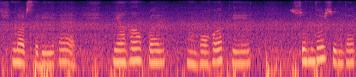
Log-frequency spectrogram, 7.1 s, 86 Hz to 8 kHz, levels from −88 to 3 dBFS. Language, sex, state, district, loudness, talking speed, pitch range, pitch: Hindi, female, Punjab, Fazilka, -16 LUFS, 65 wpm, 190-215 Hz, 200 Hz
